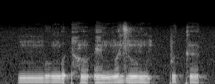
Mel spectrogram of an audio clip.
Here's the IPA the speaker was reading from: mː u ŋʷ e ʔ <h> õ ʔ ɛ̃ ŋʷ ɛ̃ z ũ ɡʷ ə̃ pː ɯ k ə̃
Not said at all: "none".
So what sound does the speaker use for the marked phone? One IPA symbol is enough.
h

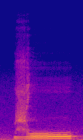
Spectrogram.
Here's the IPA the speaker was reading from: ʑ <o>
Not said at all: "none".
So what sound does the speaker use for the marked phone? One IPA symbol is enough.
o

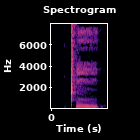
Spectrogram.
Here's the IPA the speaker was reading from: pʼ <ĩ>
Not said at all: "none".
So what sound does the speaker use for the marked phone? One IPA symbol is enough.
ĩ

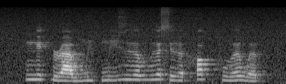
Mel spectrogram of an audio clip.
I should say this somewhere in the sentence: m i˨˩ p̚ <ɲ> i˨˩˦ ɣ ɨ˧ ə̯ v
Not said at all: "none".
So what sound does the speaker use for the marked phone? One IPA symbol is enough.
m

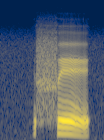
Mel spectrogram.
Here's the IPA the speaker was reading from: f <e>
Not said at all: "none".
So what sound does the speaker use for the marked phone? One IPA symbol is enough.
e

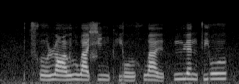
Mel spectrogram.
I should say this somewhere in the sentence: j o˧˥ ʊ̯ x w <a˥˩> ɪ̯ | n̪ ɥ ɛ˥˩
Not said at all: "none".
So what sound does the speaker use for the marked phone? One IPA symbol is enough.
a˥˩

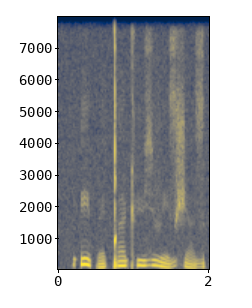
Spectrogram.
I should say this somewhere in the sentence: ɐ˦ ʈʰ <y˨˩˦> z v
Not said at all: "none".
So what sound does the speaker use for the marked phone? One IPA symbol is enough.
y˦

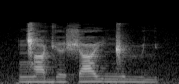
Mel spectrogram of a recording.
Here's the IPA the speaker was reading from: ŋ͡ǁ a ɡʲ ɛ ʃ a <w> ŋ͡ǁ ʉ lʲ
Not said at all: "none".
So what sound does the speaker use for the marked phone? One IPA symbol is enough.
j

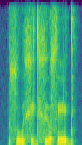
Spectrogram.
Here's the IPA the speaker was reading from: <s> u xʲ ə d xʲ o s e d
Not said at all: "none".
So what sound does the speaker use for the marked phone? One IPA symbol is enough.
s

